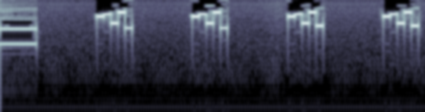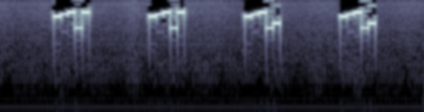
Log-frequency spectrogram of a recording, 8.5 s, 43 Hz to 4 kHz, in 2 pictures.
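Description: Five-tone selective call (ZVEI), heard as quick runs of five tones, tones of about 70 ms. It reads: 89503 89503 89504 89504 89030 89030 89035 89035
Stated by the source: ZVEI five-tone selective call received by SDR, feuerwehr-orlamuende.org fire brigade audio archive.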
